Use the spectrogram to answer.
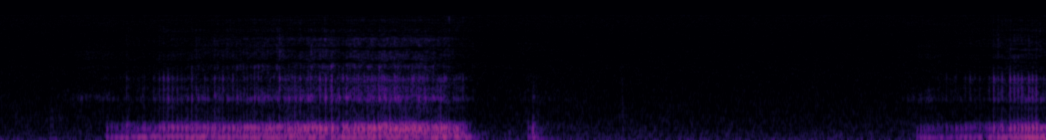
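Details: Adult man asleep: loud, rough, rattling snores on inhalation with quiet pauses between, described as extremely loud, like a bull elephant seal; snoring.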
